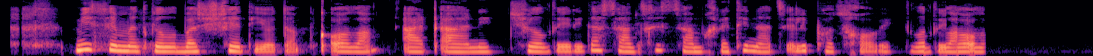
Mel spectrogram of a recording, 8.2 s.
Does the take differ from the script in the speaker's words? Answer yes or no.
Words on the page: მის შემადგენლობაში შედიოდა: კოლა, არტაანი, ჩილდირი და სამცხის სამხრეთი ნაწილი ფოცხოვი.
yes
